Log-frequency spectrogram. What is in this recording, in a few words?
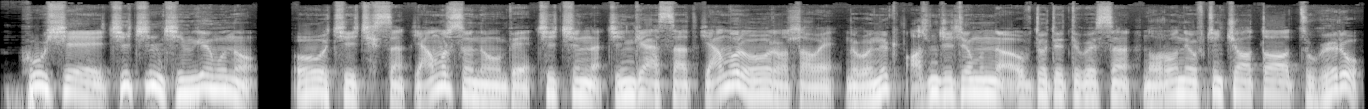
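Mongolian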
